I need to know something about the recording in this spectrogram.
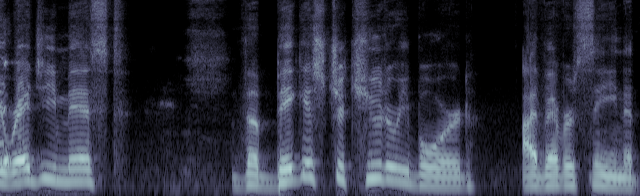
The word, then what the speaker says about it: charcuterie: It's charcuterie. Charcuterie? Yes. Charcuterie? There's a sneaky R.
